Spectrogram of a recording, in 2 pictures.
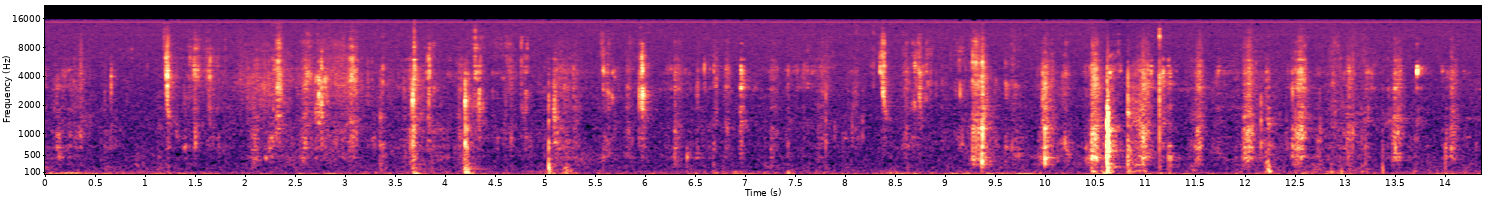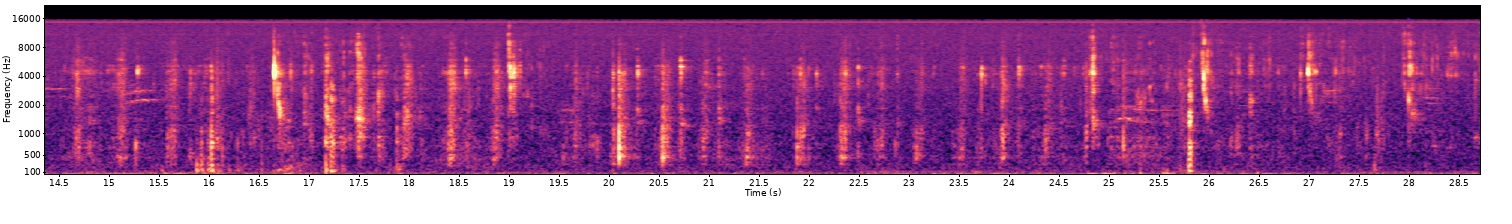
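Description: Close-miked chewing and biting of food, with irregular crunchy crackles and wet mouth sounds. The loudest cluster of crunches comes about ten seconds in.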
